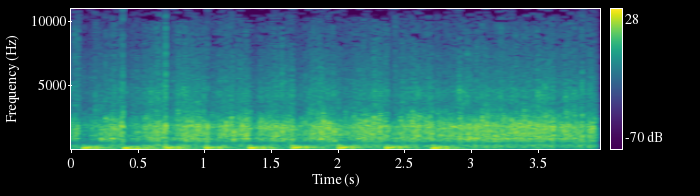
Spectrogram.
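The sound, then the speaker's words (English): Loud, steady applause from an audience at LSE welcoming a guest speaker, dense clapping holding at an even level throughout without voices. “please join with me in giving him a very warm LSE welcome”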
